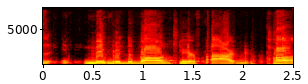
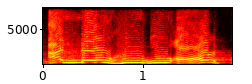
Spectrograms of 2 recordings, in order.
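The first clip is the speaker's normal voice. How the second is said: high, slow put-on voice, cutting in; hammed-up indignant neighbor; hostile neighbor; 9 semitones higher, 4 dB louder, much slower than usual. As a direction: stretch each word like an irate crank. Neighbor cuts off the visitor.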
